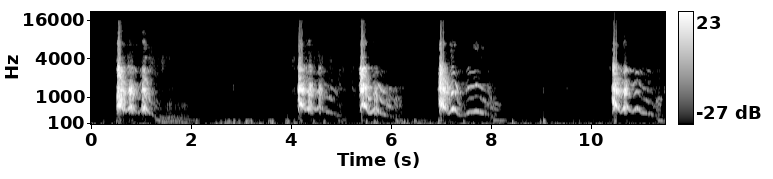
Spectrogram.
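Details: Female Pomsky puppy Liberty, indoors, howling and 'talking' to her sister, a cat named Pima; she howls all day about everything. Five short, yowling, harmonic bursts spaced unevenly over the recording, several bending down in pitch at the end.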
